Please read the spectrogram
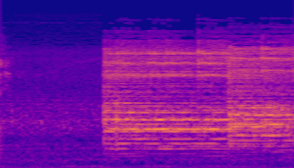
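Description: Radio news jingle: after a short hush, a steady held chord of several tones comes in abruptly about three-quarters of a second in and shifts once about a second later.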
